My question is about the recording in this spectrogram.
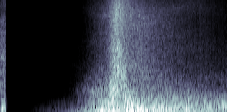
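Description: Whoosh transition sound effect: after a moment of dead silence it swells up about half a second in, peaks about a second in with a sweep falling in pitch over a low rumble, then slowly fades.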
